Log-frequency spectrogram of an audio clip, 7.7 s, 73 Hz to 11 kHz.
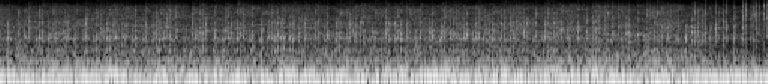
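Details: Holden grey motor six in a HAMB dragster with triple Stromberg carbs during carb synch: deep, uneven loping idle with no steady rhythm; big cam overlap means it won't idle below about 1600 rpm, pumping raw fuel out the exhaust.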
